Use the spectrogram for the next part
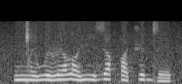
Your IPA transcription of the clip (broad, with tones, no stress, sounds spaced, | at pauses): ŋ͡ǀ ʏ˧˩˧ w ʏ˧˩˧ ɭ e˨˦ lˠ ø˧˩˧ j i˧˩˧ z e˦˥ q ø˧˩˧ t͡ʃ ø˦˥ d͡z e˨˩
